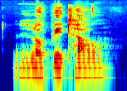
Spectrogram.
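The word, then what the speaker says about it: L'Hôpital: L'Hopital.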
